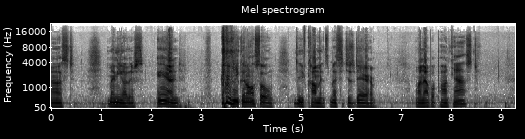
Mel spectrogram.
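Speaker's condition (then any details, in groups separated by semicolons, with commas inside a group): Cerebral palsy; wheelchair user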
